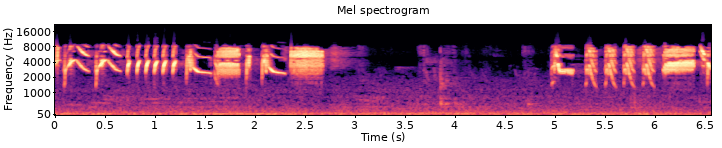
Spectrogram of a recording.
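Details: European goldfinch singing in lively bursts of bright, twittering notes, quick repeated chips and buzzy, nasal rattles, with a quiet pause before a second burst of rapid liquid twitters and a rasping buzz.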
